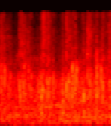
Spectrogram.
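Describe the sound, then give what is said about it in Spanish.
Dense applause from an audience at a public tribute event, steady clapping through the whole moment with faint voices mixed in. “Un aplauso, porque realmente es donde se retiró nuestro emperador.”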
